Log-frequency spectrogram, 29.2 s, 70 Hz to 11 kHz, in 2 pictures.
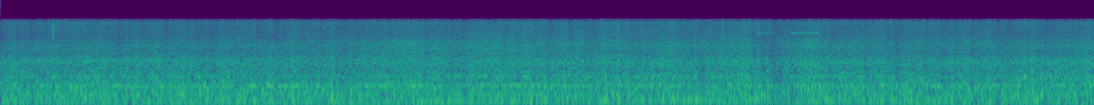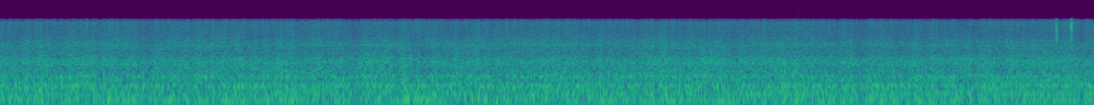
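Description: Steady road and engine rumble inside a car's cabin at highway speed, about 80 to 90 km/h. A short faint double beep sounds about ten seconds in.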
